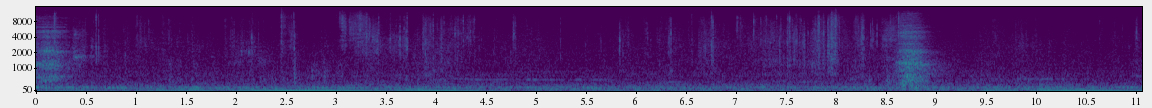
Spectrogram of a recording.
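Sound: sniffles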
